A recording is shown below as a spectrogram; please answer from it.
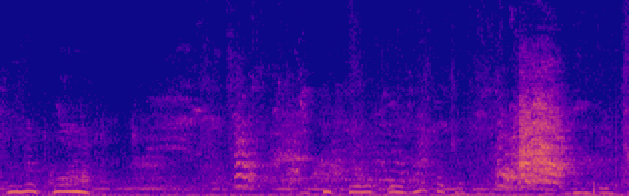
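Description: A series of short hooting calls, each rising and falling in pitch: two at the start, a run of four or five in the middle, and one more at the end. A louder, harsh noisy sound comes about five seconds in.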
